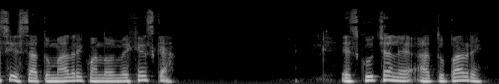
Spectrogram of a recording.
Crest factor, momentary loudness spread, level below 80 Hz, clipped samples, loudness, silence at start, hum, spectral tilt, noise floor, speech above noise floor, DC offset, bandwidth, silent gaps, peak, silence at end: 14 dB; 5 LU; -62 dBFS; under 0.1%; -22 LUFS; 0 s; none; -7.5 dB/octave; -64 dBFS; 43 dB; under 0.1%; 13.5 kHz; none; -8 dBFS; 0.15 s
